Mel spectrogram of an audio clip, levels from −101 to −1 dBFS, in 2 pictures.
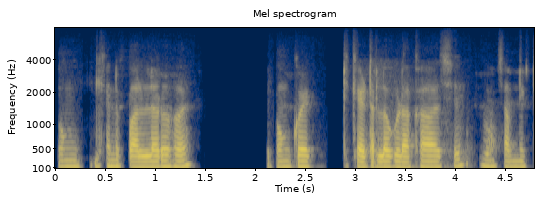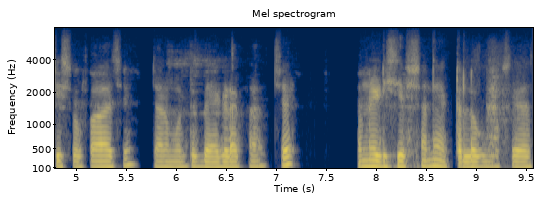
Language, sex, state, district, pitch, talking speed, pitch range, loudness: Bengali, male, West Bengal, Jhargram, 120 Hz, 170 wpm, 115-125 Hz, -22 LUFS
